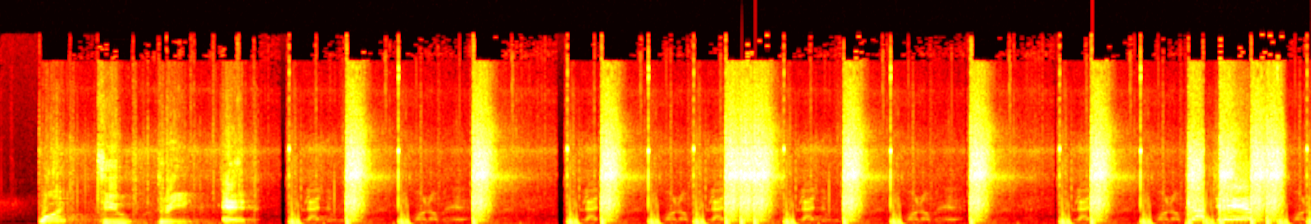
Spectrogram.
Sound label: breaks; Super Duck Breaks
